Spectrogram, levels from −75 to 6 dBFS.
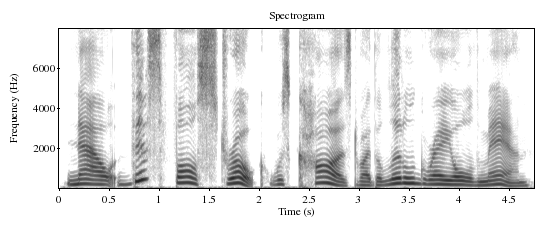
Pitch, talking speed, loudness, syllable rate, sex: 215 Hz, 150 wpm, -16 LUFS, 3.5 syllables/s, female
